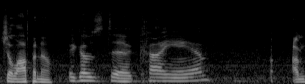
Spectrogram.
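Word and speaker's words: jalapeño: jalapeno jalap and then it goes to It's pronounced jalapeno it goes to Cayenne I'm dating a Spanish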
